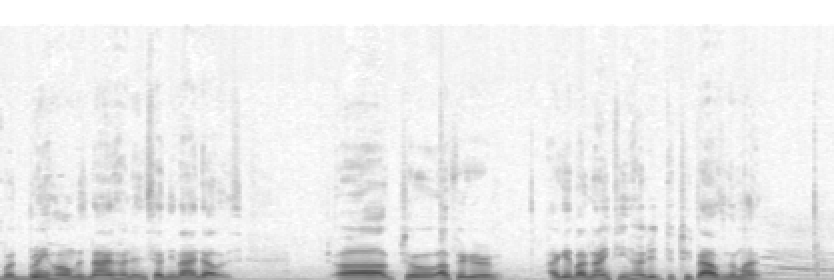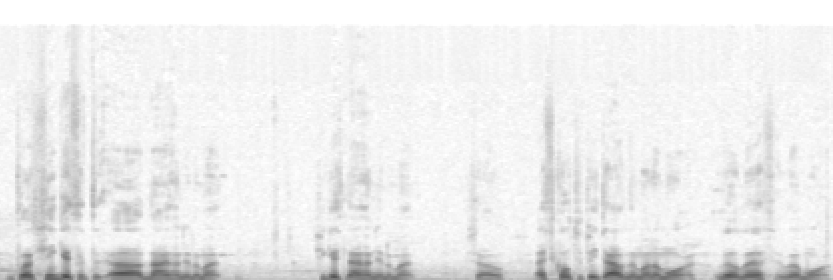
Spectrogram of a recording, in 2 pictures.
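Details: Adult man speaking; typical speech.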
